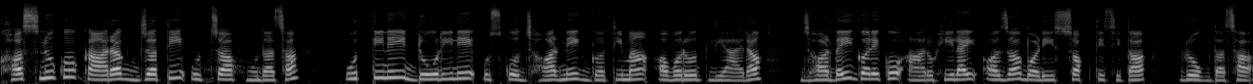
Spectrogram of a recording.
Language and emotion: Nepali, neutral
